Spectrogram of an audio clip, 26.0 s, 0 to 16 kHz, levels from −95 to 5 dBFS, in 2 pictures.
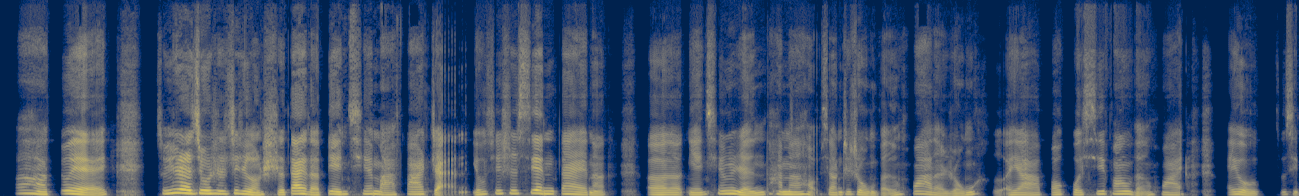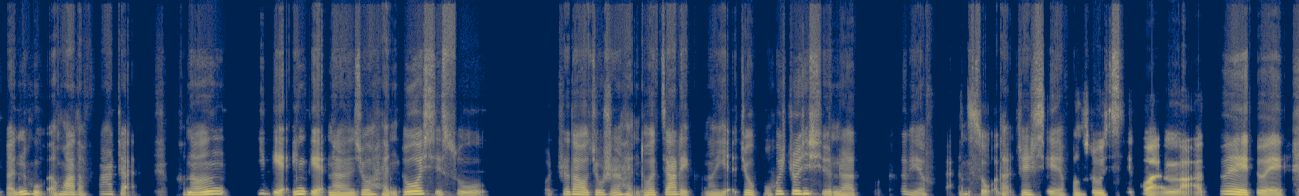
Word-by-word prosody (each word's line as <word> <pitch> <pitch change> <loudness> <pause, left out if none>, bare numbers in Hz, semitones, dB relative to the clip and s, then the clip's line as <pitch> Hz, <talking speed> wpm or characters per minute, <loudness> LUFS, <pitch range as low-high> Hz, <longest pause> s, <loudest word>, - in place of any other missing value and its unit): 啊， 240 -6 +2
对。 185 - +5 0.5
随 245 +3 +1
着 280 -4 +10
就 245 0 +7
是 230 -2 +3
这 245 +3 0
种 180 -8 +5
时 170 -1 +1
代 230 +6 +7
的 155 -5 +2
变 195 -2 +2
迁 215 +3 -3
嘛 170 -5 +1
发 190 +2 -1
展， 195 - +3 0.3
尤 170 +3 -1
其 240 +4 -4
是 245 0 -2
现 240 -2 +3
代 200 -5 +1
呢， 145 -2 -2 0.4
呃， 170 -1 +1
年 155 0 -1
轻 230 +5 0
人 150 -3 +3
他 215 +1 -6
们 185 -1 +3
好 185 -1 -5
像 165 -3 -4
这 185 +2 -4
种 155 -9 -1
文 145 +6 -6
化 210 0 -3
的 140 -8 -4
融 120 +7 -3
合 200 - -15
呀， 150 -1 -2
包 170 +1 -4
括 175 -2 -5
西 175 +6 -4
方 210 0 -1
文 165 - -6
化， 160 -3 -6 0.4
还 180 - -9
有 160 -8 0 0.2
自 175 - -15
己 180 - -8
本 195 +4 -1
土 185 -5 -1
文 - - -6
化 175 -1 0
的 - - -8
发 195 0 -9
展， - - -9 0.4
可 175 - -18
能 185 +7 +3 0.3
一 240 - -11
点 180 -7 -1
一 215 +3 +4
点 180 -6 0
的， 145 -1 -1
就 175 +3 -2
很 175 -6 -4
多 210 +4 +4
习 230 - -5
俗。 - - -6 0.5
我 - - -22
知 190 - -8
道 190 -2 +1
就 165 -1 -4
是 160 -1 -4
很 170 -1 -6
多 155 +2 -2
家 180 +3 -1
里 180 - -2
可 - - -33
能 130 +3 -8
也 125 - -5
就 160 -3 -2
不 - - -15
会 220 0 -1
遵 230 +1 +3
循 130 - -3
着 140 0 -3 0.5
特 - - -13
别 - - -8
繁 - - -25 0.3
琐 - - -6
的 - - -7
这 160 -1 -2
些 150 -3 -4
风 150 - -5
俗 150 -2 -1
习 145 - -6 0.2
惯 - - +4 0.2
了， - - -2
对 200 -5 +5
对。 150 -2 0
180 Hz, 230 characters per minute, -20 LUFS, 155-210 Hz, 0.5 s, 着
